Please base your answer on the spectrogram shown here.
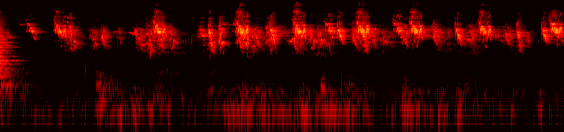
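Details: Morning chatter of Eurasian tree sparrows around a rural farmhouse in Korea: a busy stream of overlapping high, sharp chirps from several birds, pulsing steadily with barely any pause.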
